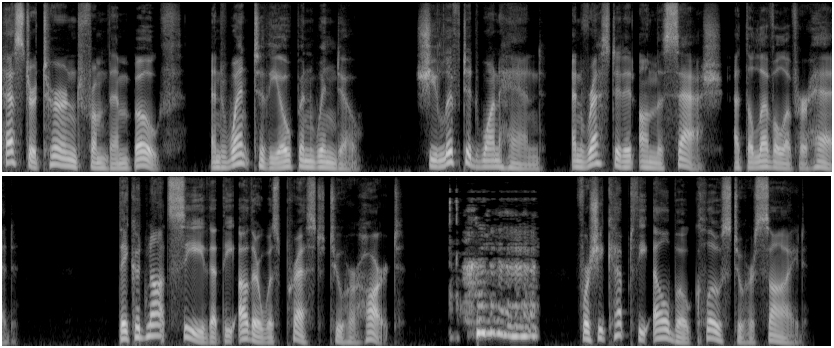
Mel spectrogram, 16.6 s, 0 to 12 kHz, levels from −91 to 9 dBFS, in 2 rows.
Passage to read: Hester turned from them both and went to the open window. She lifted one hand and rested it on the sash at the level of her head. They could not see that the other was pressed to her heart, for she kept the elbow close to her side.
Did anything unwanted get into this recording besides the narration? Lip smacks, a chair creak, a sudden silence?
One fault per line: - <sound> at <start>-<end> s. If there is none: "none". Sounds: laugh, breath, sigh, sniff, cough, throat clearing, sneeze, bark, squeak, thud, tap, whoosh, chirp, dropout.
- laugh at 12.8-13.7 s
